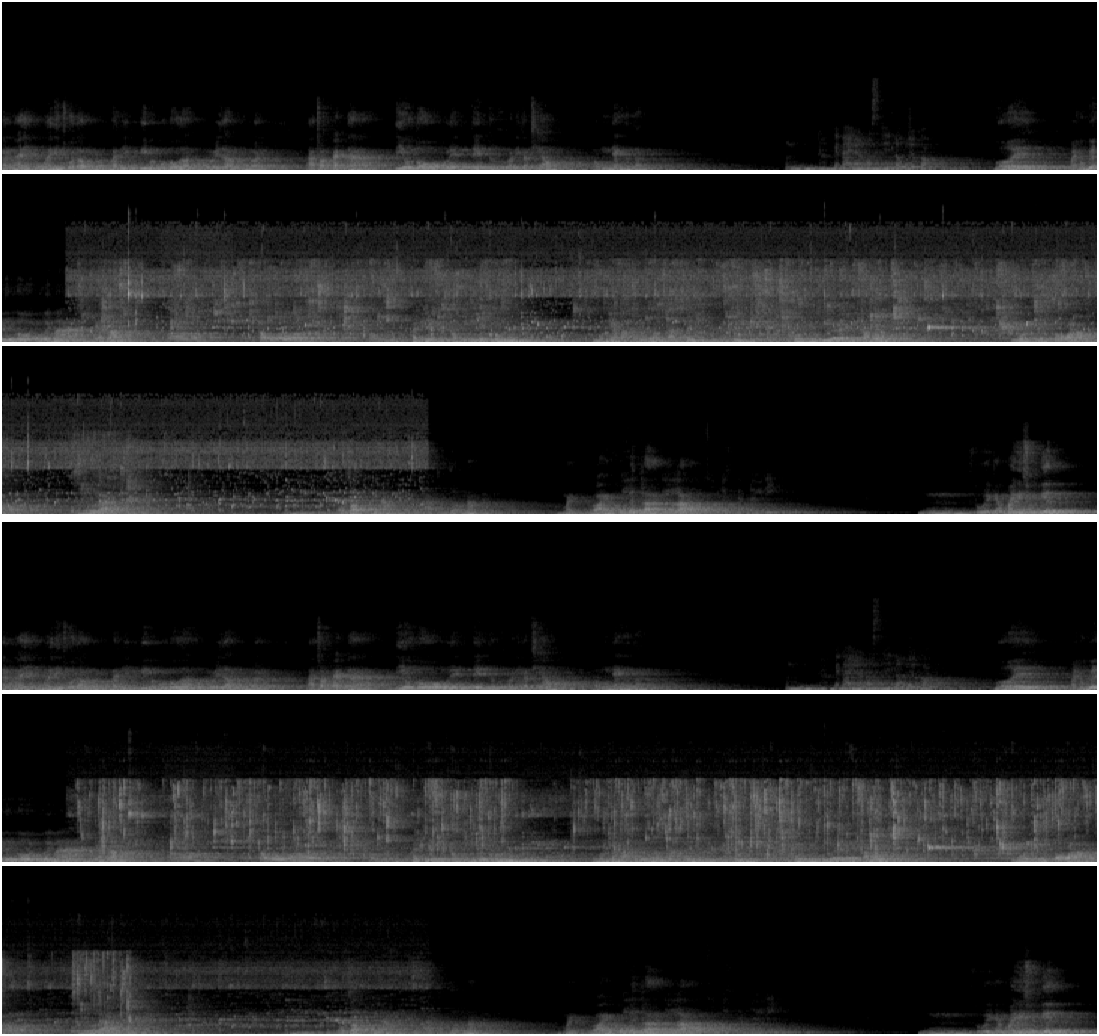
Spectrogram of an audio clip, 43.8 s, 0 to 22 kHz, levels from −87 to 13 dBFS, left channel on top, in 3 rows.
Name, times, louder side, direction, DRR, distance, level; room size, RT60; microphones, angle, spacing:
voice 1, 0.0-3.5 4.1-5.0 5.2-7.4 7.9-8.5 13.2-13.8 14.2-16.3 16.8-17.3 18.0-19.1 19.4-21.7 22.5-24.6 25.1-26.4 28.0-29.4 30.1-31.3 32.9-35.7 36.6-38.5 41.4-43.3, left 1 dB, 30° left, -4 dB, 0.8 m, -39 dB
voice 2, 5.2-5.6 10.4-12.4 22.4-22.6 37.2-39.6, equal, 70° left, -1 dB, 1.2 m, -50 dB
sound 1, 15.4-34.9, left 6 dB, 90° left, 0.5 m, -45 dB
sound 2, 15.6-16.5 16.7-30.9, right 5 dB, 35° right, 0.7 m, -42 dB
13.5 x 4.9 x 3.6 m, 3.0 s
head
